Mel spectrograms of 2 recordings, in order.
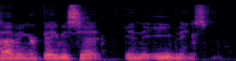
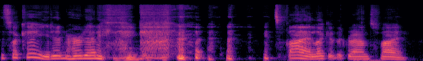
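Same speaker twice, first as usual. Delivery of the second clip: mock soothing; 9 semitones higher than usual. Comforting the ground jokingly.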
